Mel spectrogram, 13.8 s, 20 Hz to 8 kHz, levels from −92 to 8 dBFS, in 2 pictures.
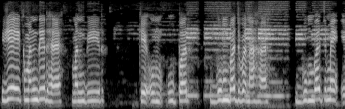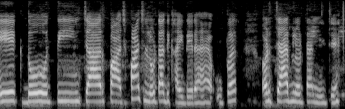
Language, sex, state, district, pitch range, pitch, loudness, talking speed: Hindi, female, Chhattisgarh, Balrampur, 220-255 Hz, 235 Hz, -15 LUFS, 125 wpm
